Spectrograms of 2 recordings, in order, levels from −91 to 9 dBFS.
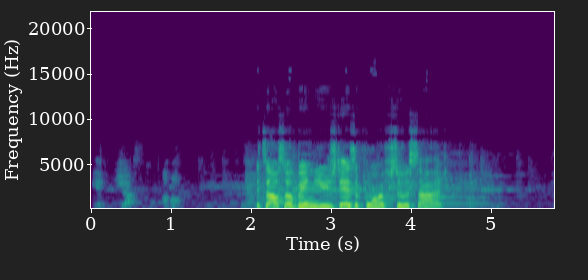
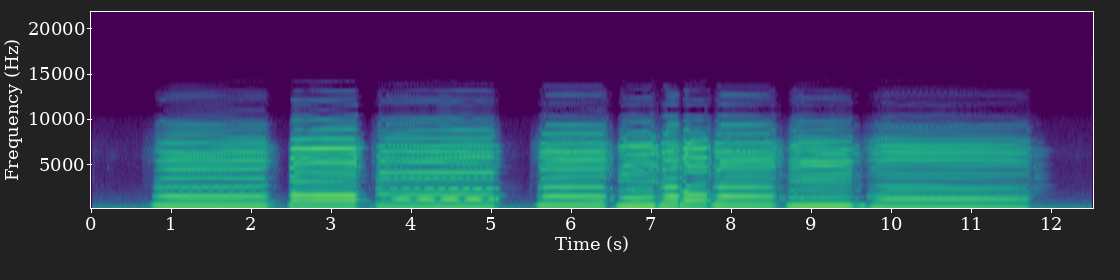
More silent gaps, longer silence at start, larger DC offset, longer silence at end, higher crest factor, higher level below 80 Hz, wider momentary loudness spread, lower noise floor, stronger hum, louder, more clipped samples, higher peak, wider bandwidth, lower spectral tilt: neither; second, 0.4 s vs 0.75 s; second, under 0.1% vs 0.7%; first, 1.25 s vs 0.65 s; about the same, 18 dB vs 14 dB; second, -62 dBFS vs -56 dBFS; first, 16 LU vs 9 LU; first, -65 dBFS vs -47 dBFS; neither; about the same, -15 LUFS vs -17 LUFS; neither; about the same, -2 dBFS vs -4 dBFS; second, 9.2 kHz vs 13.5 kHz; first, -4.5 dB/octave vs 0.5 dB/octave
